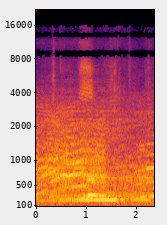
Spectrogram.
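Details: Simmental heifer bought at a livestock market, lowing while being loaded onto a truck to be taken home: a steady, drawn-out low moo with layered harmonics, over background noise.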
